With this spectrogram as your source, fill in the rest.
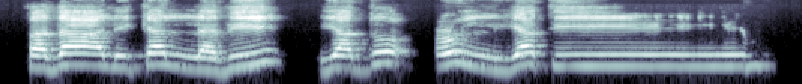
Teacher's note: मीम को साकिन बनाइए, या पे आएगी मद, मद आरिज लिस्सुकून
